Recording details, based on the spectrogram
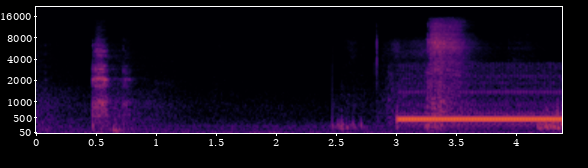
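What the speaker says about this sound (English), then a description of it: "At the tone, please record your message." A couple of faint clicks and rustles, then a steady, loud electronic beep of a voicemail answering machine sounds and holds.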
